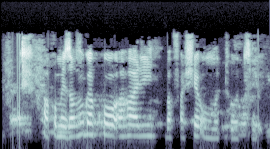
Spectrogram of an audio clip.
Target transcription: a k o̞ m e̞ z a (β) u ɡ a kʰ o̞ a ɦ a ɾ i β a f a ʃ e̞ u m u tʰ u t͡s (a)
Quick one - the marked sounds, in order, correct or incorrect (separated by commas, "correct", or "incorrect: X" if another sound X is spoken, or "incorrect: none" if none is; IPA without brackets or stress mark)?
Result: incorrect: v, incorrect: i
